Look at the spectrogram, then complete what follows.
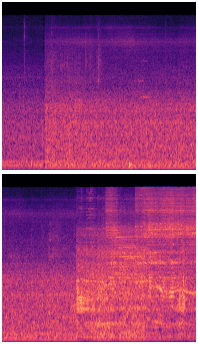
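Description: A fire engine's engine idles steadily; about five seconds in, a power miter saw starts and cuts into a wooden beam, much louder than the idle.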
